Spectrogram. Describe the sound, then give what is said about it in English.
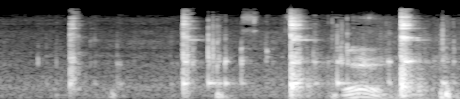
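Champagne glasses clink together several times in a toast, bright ringing taps spaced about half a second apart, with a brief murmur of voices mixed in. “Hey, we're gonna cheers to you.”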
